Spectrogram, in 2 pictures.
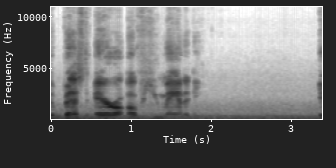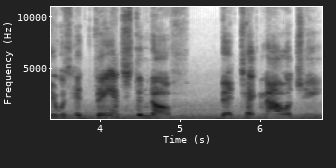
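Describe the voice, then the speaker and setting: A man with an American accent talks at a very slow pace, with long, frequent pauses. His pitch is fairly high, and noticeable background noise sits behind him. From US Midwest, South St. Louis, Missouri. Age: 50s. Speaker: live streamer. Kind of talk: casual live stream chat.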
